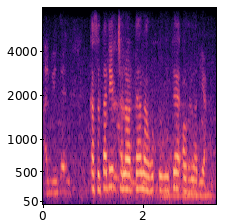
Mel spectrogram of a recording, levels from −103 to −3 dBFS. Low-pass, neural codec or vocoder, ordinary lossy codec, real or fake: 7.2 kHz; none; Opus, 16 kbps; real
